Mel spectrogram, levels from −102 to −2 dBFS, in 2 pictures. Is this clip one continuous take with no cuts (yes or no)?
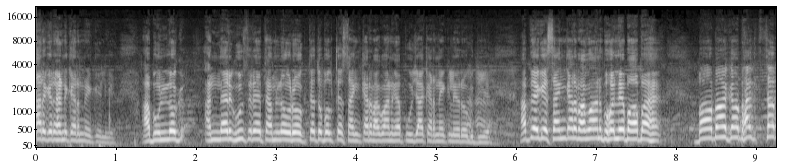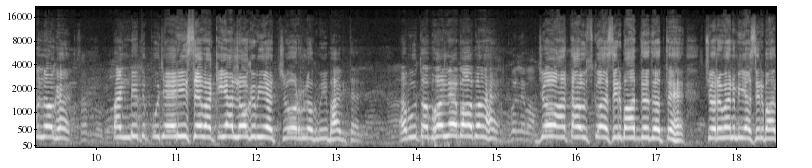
yes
